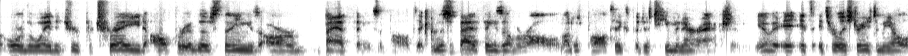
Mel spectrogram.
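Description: A man with a Southern Appalachian drawl speaks in a low, husky voice. He discusses politics casually and earnestly, circling back over words as he works toward his point. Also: fairly bright tone, low-quality recording. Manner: earnest, halting, repeats words. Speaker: podcast guest.

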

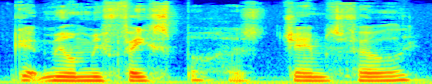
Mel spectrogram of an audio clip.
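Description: A man hosts a solo podcast, chatting casually in an informal, halting, unpolished way. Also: a little high, monotone, gravelly, mellow. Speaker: podcast host.

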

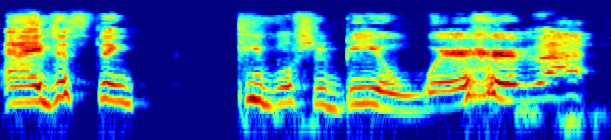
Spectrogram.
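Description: A woman's voice: on the high side, expressive, moderate pace. A woman talking frankly and bluntly in a casual conversation, swearing freely.

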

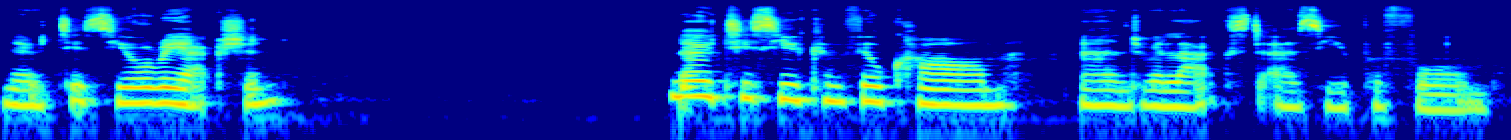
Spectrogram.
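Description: Breathy lady yoga teacher, super slow soft guided relaxation, kinda low voice, half whispering.

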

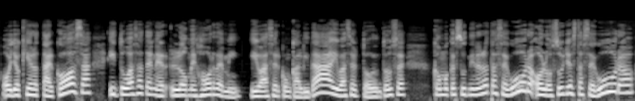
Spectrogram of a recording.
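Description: A woman's voice: mid-range voice, animated, fairly quick, darkish tone, no echo, studio quality. A woman co-hosting a casual podcast chat, telling stories and laughing often. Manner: chatty, laughs often, storytelling. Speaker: podcast co-host.

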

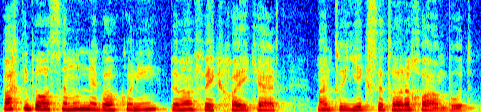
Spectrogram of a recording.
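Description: A reader voicing a gentle, earnest young boy prince from a tiny planet in a storybook reading. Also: mid-range voice, fairly even intonation, muffled recording, close to an everyday voice. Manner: soft, earnest and kind.

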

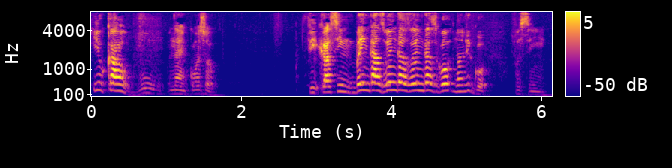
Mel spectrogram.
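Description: Lively gaúcho guy telling a story. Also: high-pitched, fairly quick. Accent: southern Brazilian, Rio Grande do Sul. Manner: animated, slangy storyteller acting out quotes. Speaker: podcast co-host. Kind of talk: casual chat, storytelling.

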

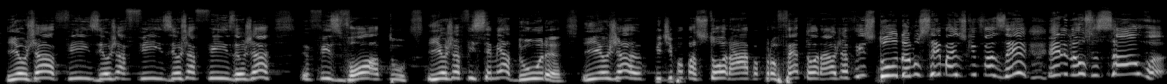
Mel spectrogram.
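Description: A man acting out a distraught churchwoman pleading about her unsaved husband, rising to a high wail, in a dry room. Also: fairly even intonation, fairly quick, long pauses, a little mellow, no room sound, lightly acted. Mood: desperate.

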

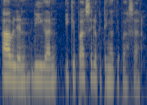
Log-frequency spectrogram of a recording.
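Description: A woman's voice: on the low side, steady tone, moderate pace, gravelly. A woman reads her own reflective text in an earnest, thoughtful tone. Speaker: radio contributor.

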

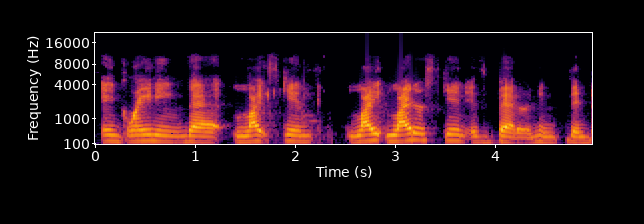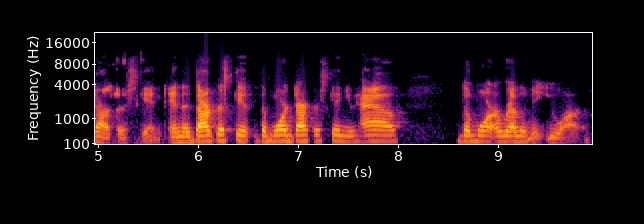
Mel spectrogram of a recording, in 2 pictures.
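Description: A woman's voice: fairly low pitch, poor audio. A woman co-hosting a casual podcast discussion, opinionated and reflective, repeating words for emphasis. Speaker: co-host.

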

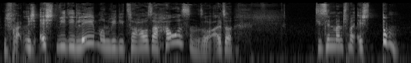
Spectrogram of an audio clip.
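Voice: mid-range voice, sing-song, moderate pace, fairly bright tone, dry recording. A tech support worker telling customer stories in a slangy, exasperated, chatty way. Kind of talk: casual storytelling.

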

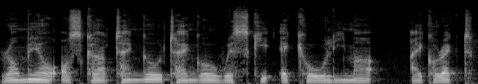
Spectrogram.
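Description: Slow, low-pitched man reading marine radio warnings. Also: flat delivery. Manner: measured, formal, spelling out with phonetic alphabet.

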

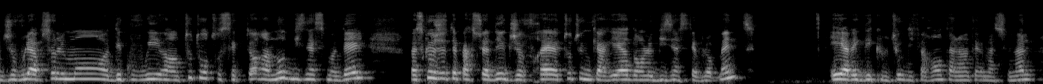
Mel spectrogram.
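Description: A woman in her thirties, a podcast guest, answering interview questions thoughtfully with frequent hesitations and English business terms. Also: fairly high pitch. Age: 30s. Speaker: podcast guest, nonprofit CEO.

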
